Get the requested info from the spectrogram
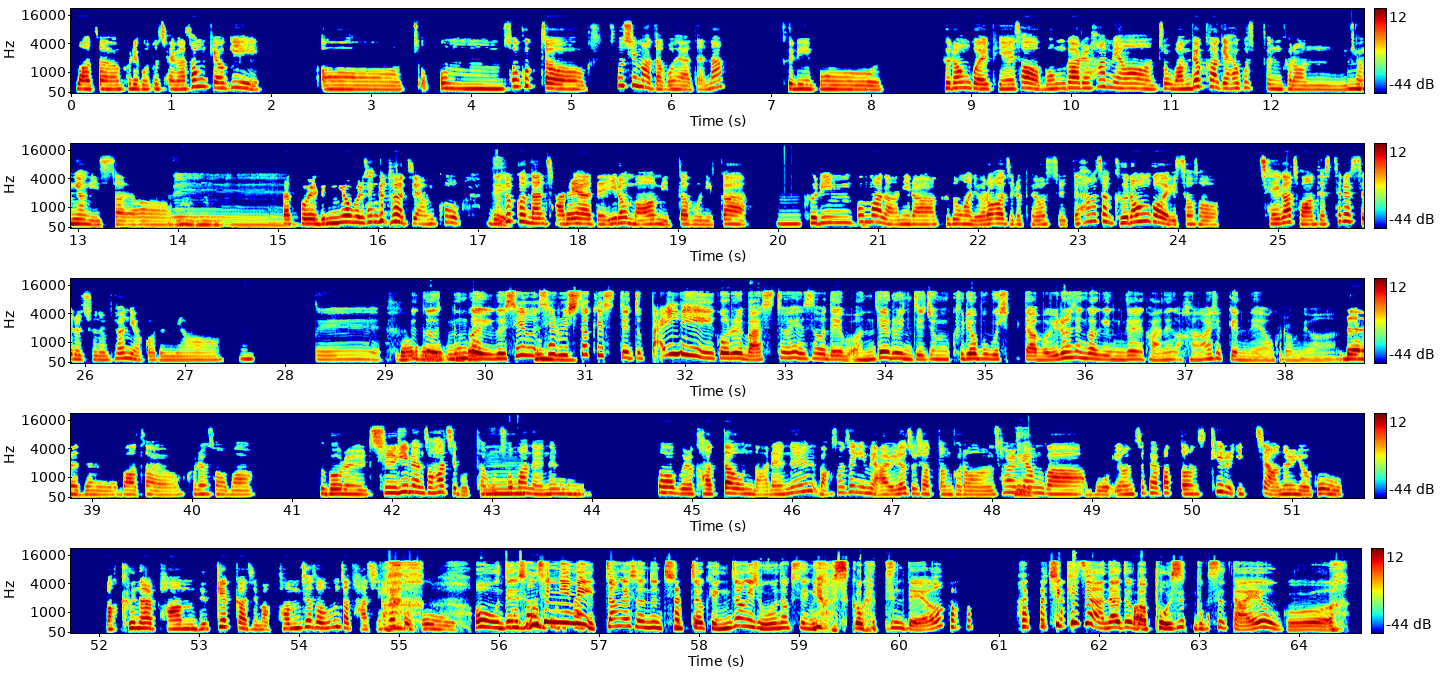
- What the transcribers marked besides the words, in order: other background noise; laughing while speaking: "생각하지"; laugh; laughing while speaking: "저는 정말"; laugh; laughing while speaking: "학생이었을 것"; laugh; tapping; laugh
- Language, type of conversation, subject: Korean, podcast, 창작을 하면서 내가 성장했다고 느낀 순간은 언제인가요?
